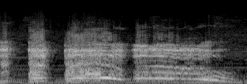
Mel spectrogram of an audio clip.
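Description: Someone clears their throat loudly and close up, a few rough, gravelly bursts with a drawn-out growling rasp in the middle, with no talking.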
